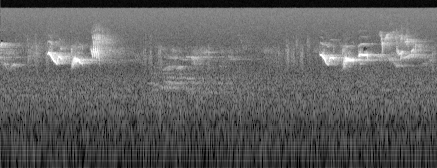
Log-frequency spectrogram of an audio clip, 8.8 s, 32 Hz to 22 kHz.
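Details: Two whistled phrases from a shy male Common Blackbird with a unique song, spring 2024; each opens with fluty downslurred notes followed by high scratchy twitters, separated by about five seconds of quiet hiss.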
